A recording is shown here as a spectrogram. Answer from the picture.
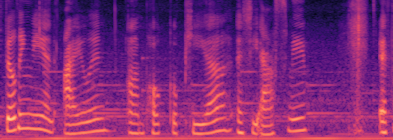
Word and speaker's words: Pokopia: It's supposed to sound like Utopia, but Pokopia. Like Pokemon and Utopia together, so Pokopia. I like calling it Pokopia more. Pokopia. She's building me an island on Pokopia, and she asked me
